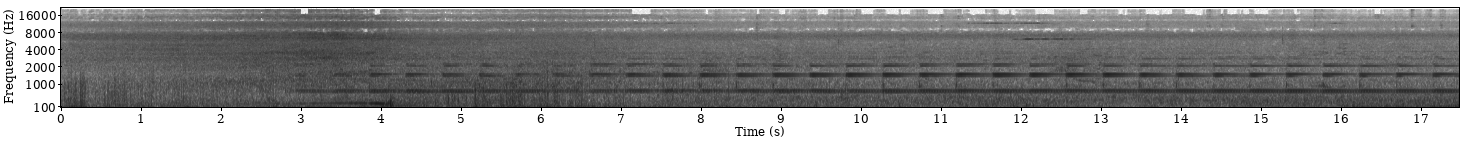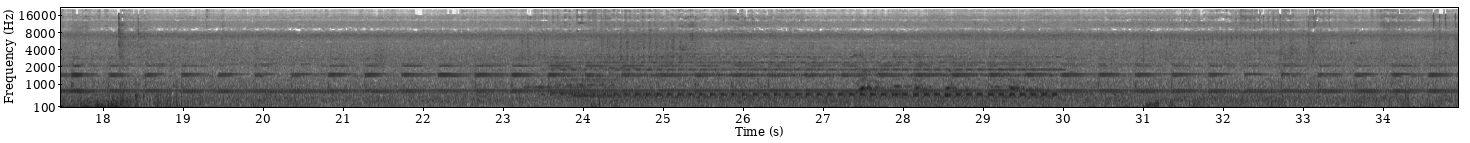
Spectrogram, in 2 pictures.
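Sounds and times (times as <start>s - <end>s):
level-crossing warning bell: 0.0s - 34.9s
train wheels clacking over rails: 23.0s - 34.9s.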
